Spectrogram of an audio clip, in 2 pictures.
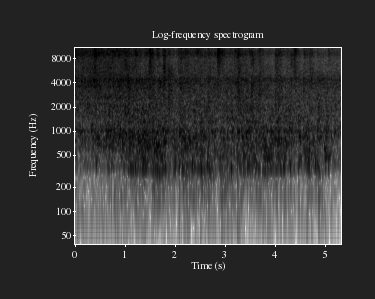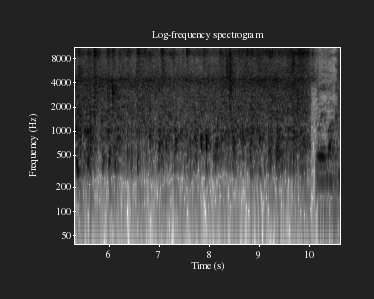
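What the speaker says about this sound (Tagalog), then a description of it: "Ngayon, dito na natin lalagay pa konti-konti yung tubig." Chicken skin frying in a pan hisses loudly and steadily as water is added little by little, a dense, continuous sizzle that runs almost to the end before dropping off abruptly.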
